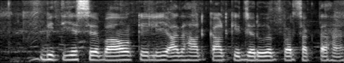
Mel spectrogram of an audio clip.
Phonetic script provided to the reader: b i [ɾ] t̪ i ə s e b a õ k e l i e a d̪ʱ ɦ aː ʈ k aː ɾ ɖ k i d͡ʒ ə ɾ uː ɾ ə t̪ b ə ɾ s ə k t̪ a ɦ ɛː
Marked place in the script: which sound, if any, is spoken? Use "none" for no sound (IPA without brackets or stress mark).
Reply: none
